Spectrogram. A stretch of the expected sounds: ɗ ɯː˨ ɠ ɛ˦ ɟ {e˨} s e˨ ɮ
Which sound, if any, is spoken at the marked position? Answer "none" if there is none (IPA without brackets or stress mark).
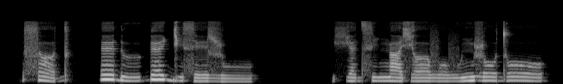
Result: i˨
